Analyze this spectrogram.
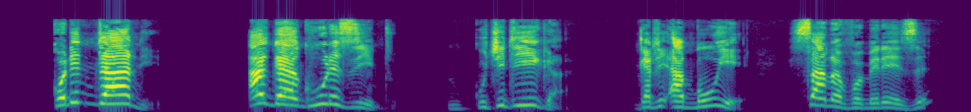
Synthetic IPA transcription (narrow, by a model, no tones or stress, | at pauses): kɔɗin̩danḭ | aŋɡajaŋkʰulɛzintʰu̥ | ŋkut͡ʃitik̬a̰ | ŋɡatiʔambujɛ̰ | saːnavɔmɛɾɛːzɛ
